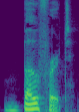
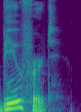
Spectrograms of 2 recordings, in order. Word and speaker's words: Beaufort: On the 22nd of April, I will be speaking in Beaufort, not Beaufort. That's South Carolina, Beaufort, North Carolina, spelled the same, pronounced very differently.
